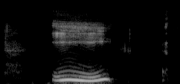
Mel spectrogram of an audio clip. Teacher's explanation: the tongue is pressing already to the top to the palate to the hard palate it's the most intense state of our tongue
